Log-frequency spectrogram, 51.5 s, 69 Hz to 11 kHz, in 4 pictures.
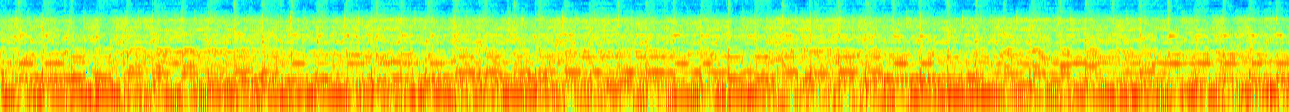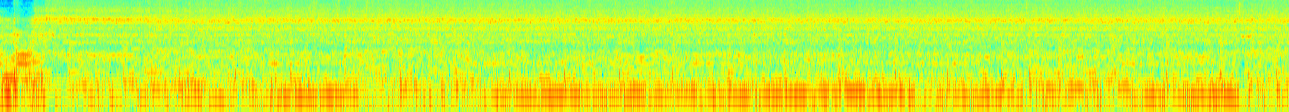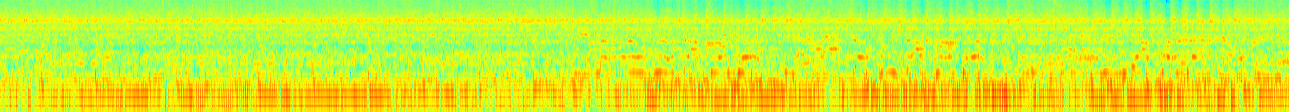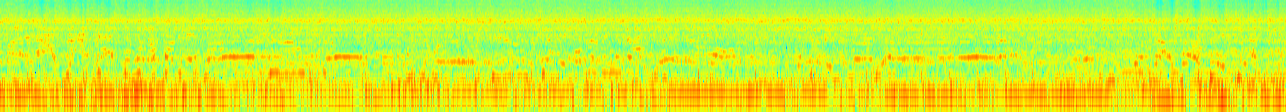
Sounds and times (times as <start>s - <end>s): Guitar: 0.0s - 51.5s.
